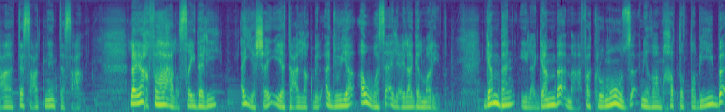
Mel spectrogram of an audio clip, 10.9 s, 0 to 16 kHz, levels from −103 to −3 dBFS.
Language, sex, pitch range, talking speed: Arabic, female, 140-185 Hz, 120 wpm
